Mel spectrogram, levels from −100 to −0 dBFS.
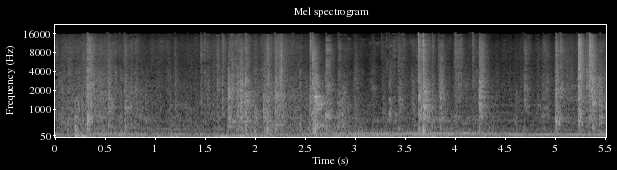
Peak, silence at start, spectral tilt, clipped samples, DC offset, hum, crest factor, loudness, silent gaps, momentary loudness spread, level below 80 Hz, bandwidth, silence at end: -10 dBFS; 0 s; -2 dB/octave; under 0.1%; under 0.1%; none; 26 dB; -35 LUFS; none; 14 LU; -50 dBFS; 17 kHz; 0 s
